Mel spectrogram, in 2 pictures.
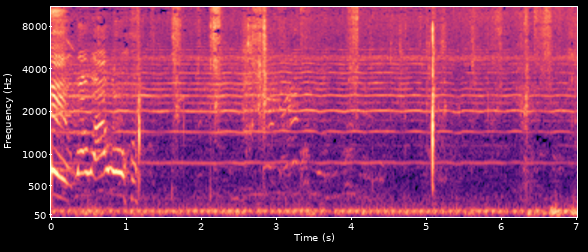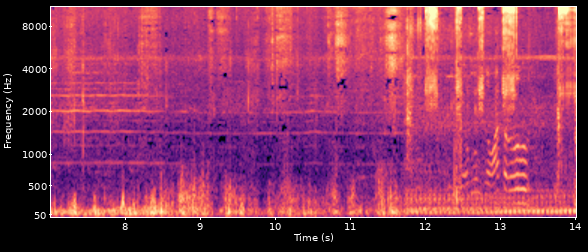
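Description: Bamboo flutes (sáo) on a Vietnamese flute kite flying high, sounding several steady whistling tones together like a chord that fade out about two-thirds of the way through. A heavy low wind rumble on the microphone runs under them.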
